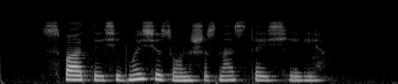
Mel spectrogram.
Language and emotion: Russian, neutral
